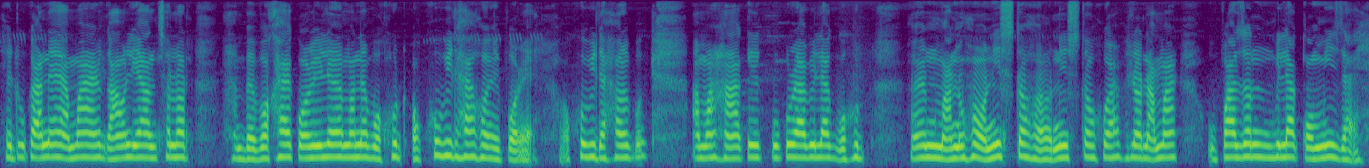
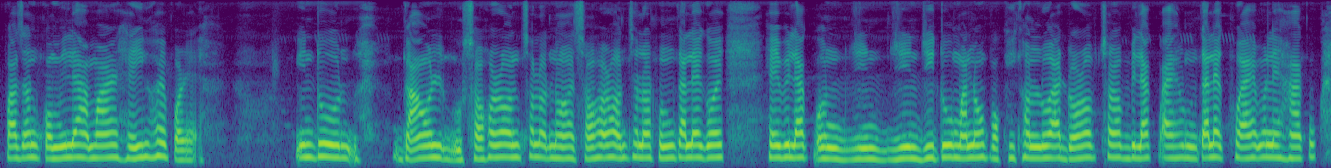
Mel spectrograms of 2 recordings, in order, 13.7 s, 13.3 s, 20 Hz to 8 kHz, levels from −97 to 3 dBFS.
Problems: none marked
